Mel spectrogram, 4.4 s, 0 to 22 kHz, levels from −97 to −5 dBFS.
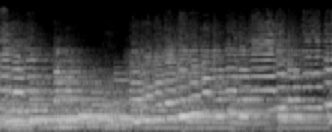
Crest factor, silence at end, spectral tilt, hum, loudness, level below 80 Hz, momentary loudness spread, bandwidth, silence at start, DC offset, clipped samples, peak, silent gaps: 14 dB; 0 s; -5 dB/octave; none; -32 LUFS; -66 dBFS; 4 LU; 15.5 kHz; 0 s; under 0.1%; under 0.1%; -18 dBFS; none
